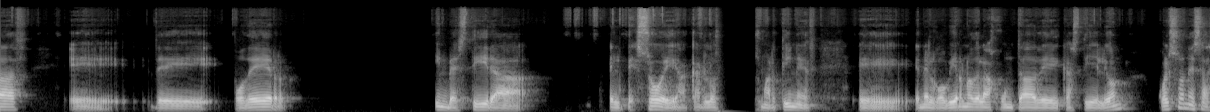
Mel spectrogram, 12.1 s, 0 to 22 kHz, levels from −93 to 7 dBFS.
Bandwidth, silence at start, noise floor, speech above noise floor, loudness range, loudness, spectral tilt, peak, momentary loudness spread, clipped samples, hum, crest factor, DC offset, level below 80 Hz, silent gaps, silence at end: 17 kHz; 0 s; -84 dBFS; 65 dB; 3 LU; -20 LUFS; -6 dB/octave; -2 dBFS; 12 LU; under 0.1%; none; 18 dB; under 0.1%; -54 dBFS; none; 0 s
